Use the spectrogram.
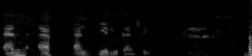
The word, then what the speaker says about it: NFL: But the difference is that unlike acronyms, however, initialisms are pronounced as a series of letters like NFL.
